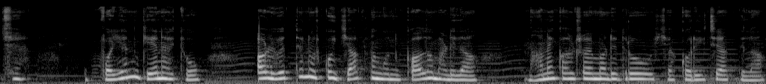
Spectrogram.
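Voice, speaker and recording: A woman's voice: high-pitched, moderate pace, warm tone, pitched above the performer's own voice. A woman voicing an anxious young man who urgently worries about his missing girlfriend in a fan fiction voiceover. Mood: worried.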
